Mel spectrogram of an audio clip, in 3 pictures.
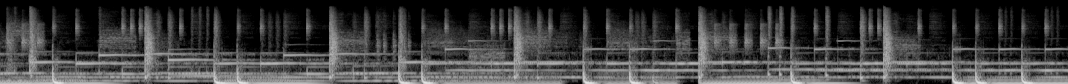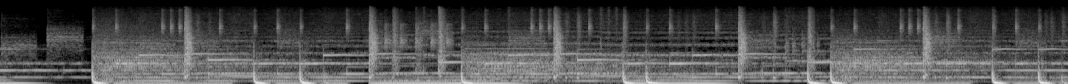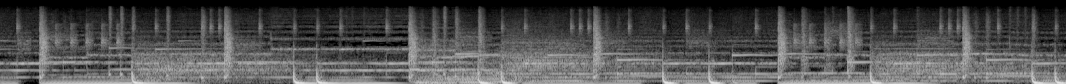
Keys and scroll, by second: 3.9 ctrl+t.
